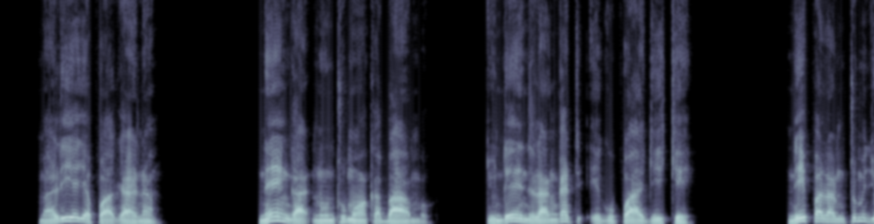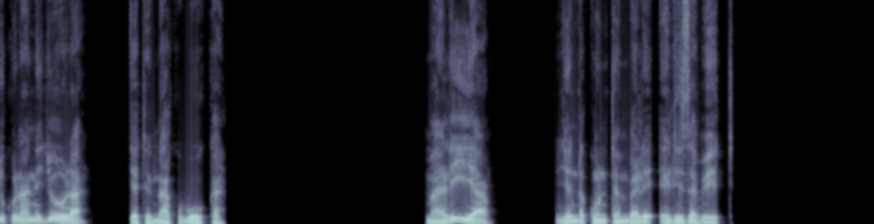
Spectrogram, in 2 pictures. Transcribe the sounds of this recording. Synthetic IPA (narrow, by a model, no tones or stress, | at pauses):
maliaɟapwaɡana | nɛŋɡanun̩tumawakabambu | ɟundɛndɛlaŋɡatiʔɛɡupwaɡikɛ | ndipalan̩tumiɟukunaniɟɔla | ɟatɛndakubɔka | malia | uɟɛndakun̩tɛmbɛlɛʔɛlizabɛti̥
